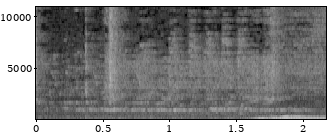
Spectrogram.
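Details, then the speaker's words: Normal start on a 2016 BMW X5 with 97,000 on it after a bypass ground was provided for a corroded or damaged engine ground strap that had caused a no-start with lost-communication warnings; quiet ticking, then a firm crank catches into an even idle, with no check engine light. "And it started because we've provided the ground it needs. Check engine light, everything's fine."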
